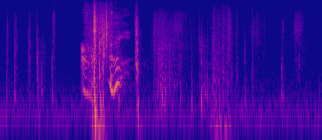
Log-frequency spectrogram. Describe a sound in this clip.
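A man is struck in a scuffle.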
